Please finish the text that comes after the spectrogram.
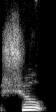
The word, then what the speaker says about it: shook: yeah, and it's pronounced shook. Okay, so it almost sounds like a U sound.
